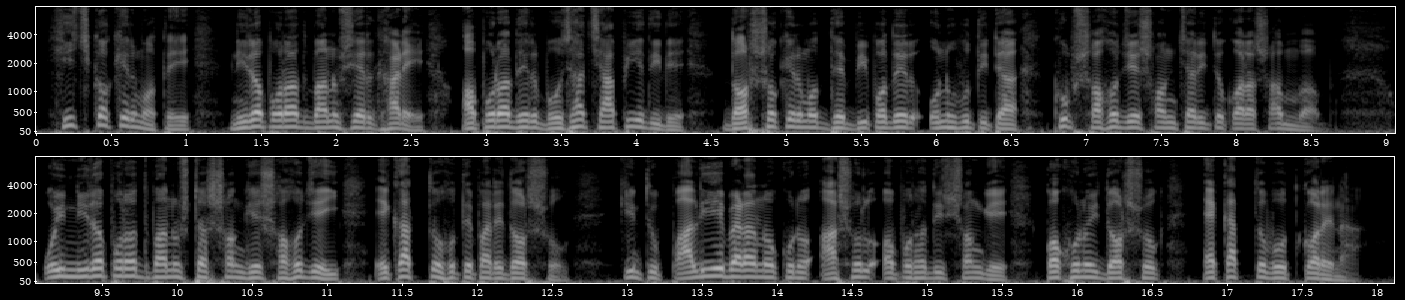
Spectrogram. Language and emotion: Bengali, neutral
